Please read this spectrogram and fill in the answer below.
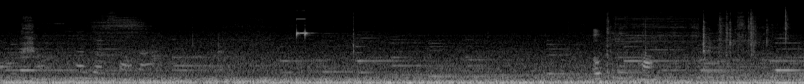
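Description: Shop ambience: a steady low hum with background music and faint, indistinct voices, and a few brief clicks.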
